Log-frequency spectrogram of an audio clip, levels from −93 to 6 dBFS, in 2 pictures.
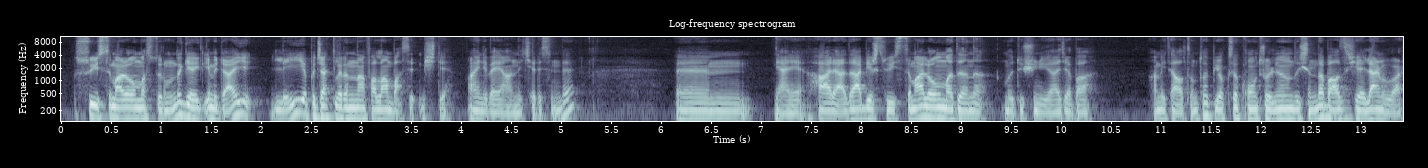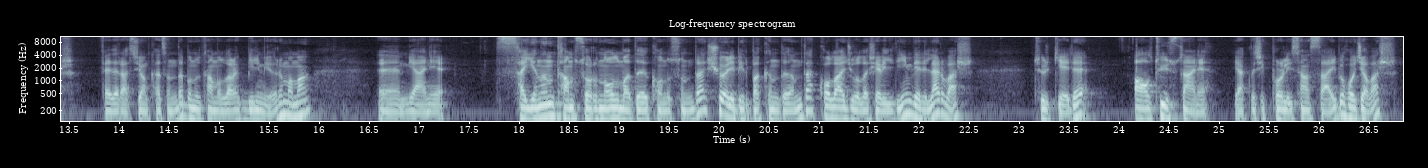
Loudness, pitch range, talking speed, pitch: -16 LUFS, 100-120 Hz, 130 wpm, 110 Hz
